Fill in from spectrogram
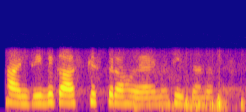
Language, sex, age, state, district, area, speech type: Punjabi, female, 18-30, Punjab, Hoshiarpur, rural, conversation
